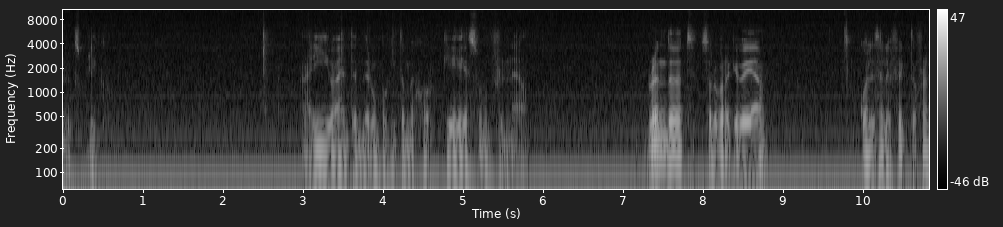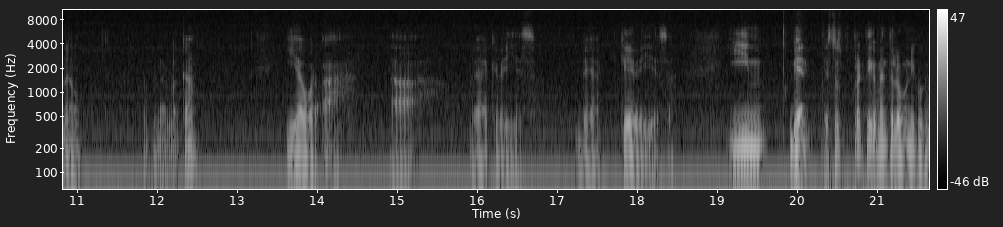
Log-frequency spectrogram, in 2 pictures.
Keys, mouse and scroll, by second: 1.3 scroll down 2, 1.8-3.1 middle drag, 3.2 shift+scroll up 2, 3.5 shift+middle click, 5.8 click, 7.2 click, 8.5 scroll down 2, 9.2 middle click, 11.6-13.1 drag, 14.5-16.0 middle drag, 16.4-18.3 middle drag.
